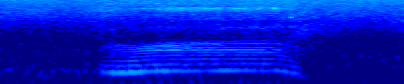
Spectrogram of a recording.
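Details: One low, rumbling, voiced snore lasting about a second over quiet room noise from PJ, a very tired sleeping pug: snoring.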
